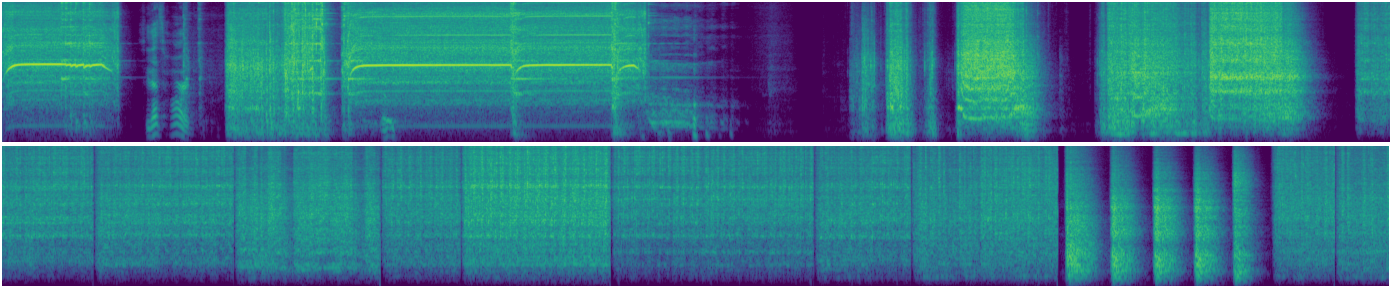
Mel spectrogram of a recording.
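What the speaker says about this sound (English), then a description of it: "just drill this hole out as perfectly as I can" A drill bores out a hole in a Toyota Supra part during a rebuild of a ruined car. It runs in repeated loud bursts with pauses between them, and a person speaks briefly between runs.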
